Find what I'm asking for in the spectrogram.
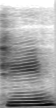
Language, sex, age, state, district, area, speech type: Marathi, female, 30-45, Maharashtra, Buldhana, rural, spontaneous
